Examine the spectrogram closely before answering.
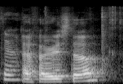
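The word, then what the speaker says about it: ευχαριστώ: Efharisto.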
